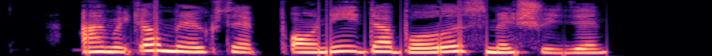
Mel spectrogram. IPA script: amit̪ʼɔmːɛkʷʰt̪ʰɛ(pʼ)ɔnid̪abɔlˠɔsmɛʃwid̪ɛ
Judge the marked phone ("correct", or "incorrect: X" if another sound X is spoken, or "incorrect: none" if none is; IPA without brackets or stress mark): correct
